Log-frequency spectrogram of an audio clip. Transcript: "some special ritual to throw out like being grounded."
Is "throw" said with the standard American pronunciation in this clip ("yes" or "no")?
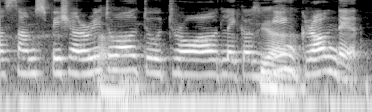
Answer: no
